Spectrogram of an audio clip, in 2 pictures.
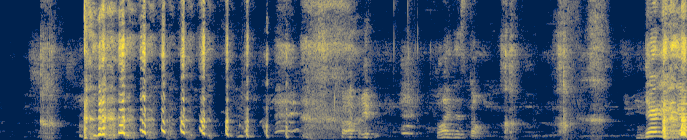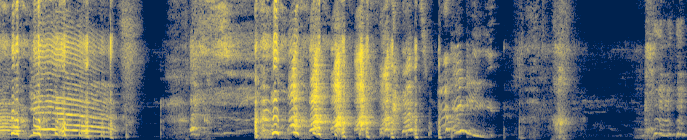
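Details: Person playfully imitating burping: voiced burping and snorting sounds mixed with laughter.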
